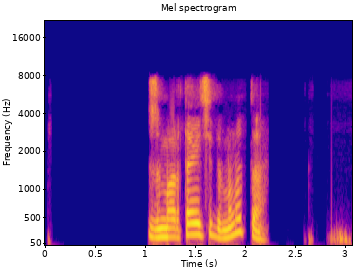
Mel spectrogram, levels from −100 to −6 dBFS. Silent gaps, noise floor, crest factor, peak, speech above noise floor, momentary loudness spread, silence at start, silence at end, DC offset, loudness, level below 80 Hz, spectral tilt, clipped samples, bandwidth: 2.34-2.41 s, 2.49-2.60 s; under -90 dBFS; 16 dB; -2 dBFS; over 76 dB; 9 LU; 1.05 s; 0.05 s; under 0.1%; -16 LUFS; -52 dBFS; -5 dB/octave; under 0.1%; 8.4 kHz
